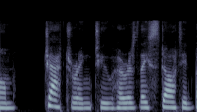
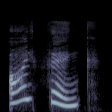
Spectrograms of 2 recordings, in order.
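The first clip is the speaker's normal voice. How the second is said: put-on young girl; 10 semitones higher than usual. A narrator's reading. Young girl voiced in story.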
